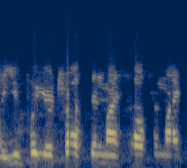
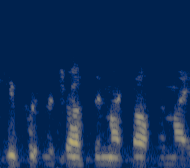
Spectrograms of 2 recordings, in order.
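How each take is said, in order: First: It is said firmly and confidently. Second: It is said weakly and hesitantly.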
